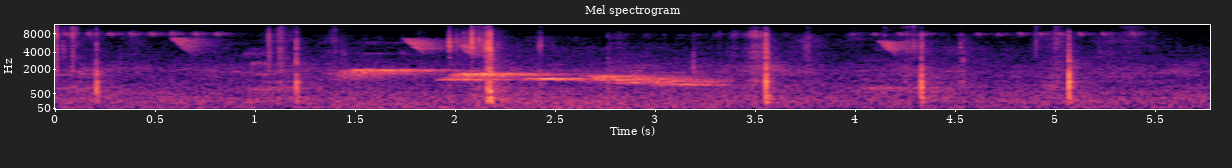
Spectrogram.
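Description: Birds calling: short falling chirps and a louder run of notes about two seconds in, over a thin high steady whistle that comes and goes, with several sharp clicks scattered through.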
